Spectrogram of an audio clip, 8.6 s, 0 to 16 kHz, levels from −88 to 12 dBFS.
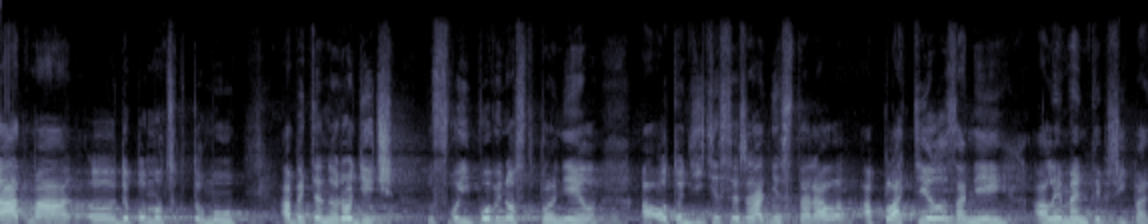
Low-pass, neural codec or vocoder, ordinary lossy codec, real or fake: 14.4 kHz; none; AAC, 96 kbps; real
